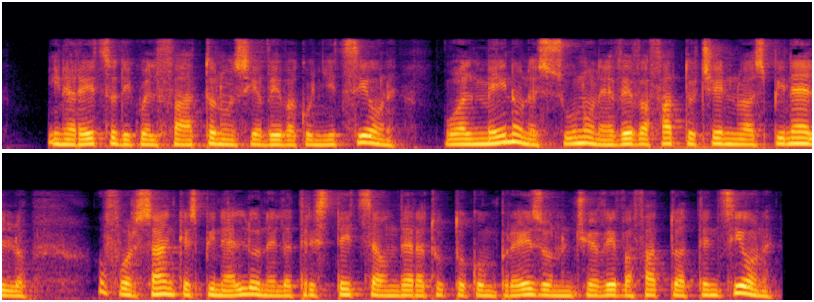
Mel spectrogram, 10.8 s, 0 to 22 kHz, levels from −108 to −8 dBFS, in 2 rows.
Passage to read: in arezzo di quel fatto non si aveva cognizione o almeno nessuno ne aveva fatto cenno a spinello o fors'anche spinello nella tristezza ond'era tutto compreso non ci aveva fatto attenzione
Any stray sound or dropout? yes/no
no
